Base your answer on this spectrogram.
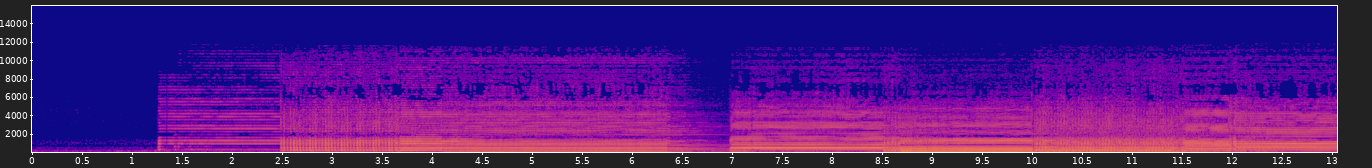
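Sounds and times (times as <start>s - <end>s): buzzy electronic tones: 2.5s - 13.0s.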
